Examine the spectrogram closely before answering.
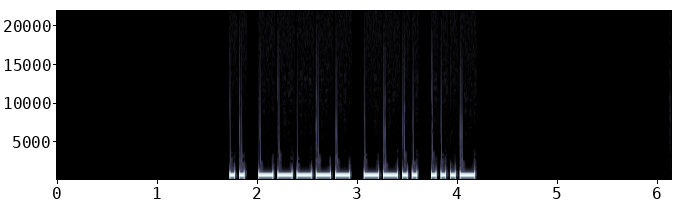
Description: Morse code, heard as a keyed tone, about 25 wpm, 700 Hz. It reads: I0ZV
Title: DXCC-100 Call Signs - 4 Characters - 25wpm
